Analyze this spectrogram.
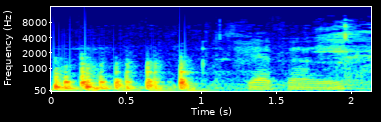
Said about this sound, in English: Knock on wood.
